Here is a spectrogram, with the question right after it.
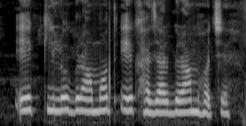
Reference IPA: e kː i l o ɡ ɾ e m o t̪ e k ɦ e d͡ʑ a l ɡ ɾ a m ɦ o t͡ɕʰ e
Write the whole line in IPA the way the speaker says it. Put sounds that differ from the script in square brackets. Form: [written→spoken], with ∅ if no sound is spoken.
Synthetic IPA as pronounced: e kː i l o ɡ ɾ [e→a] m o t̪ e k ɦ [e→a] d͡ʑ a [l→ɾ] ɡ ɾ a m ɦ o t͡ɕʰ e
